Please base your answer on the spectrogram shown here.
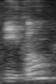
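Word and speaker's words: Pkl: of all Apple pickle it's pronounced like pickle and it's built by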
